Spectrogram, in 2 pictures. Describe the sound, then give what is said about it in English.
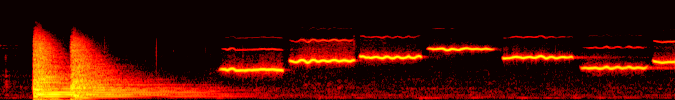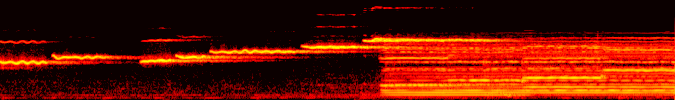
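The whistled signal of the Signal Oil radio program The Whistler: a clear, solo whistled melody of sustained notes stepping up and down in pitch, followed by a swelling orchestral chord that takes over at the end. “Let that whistle be your signal for the Signal Oil program, The Whistler, each Sunday night at this same time.”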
